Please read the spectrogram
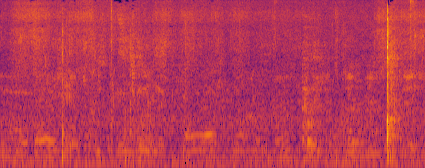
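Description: Indistinct chatter of voices around a baseball field, with one sharp pop near the end as a pitched baseball smacks into the catcher's leather mitt.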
